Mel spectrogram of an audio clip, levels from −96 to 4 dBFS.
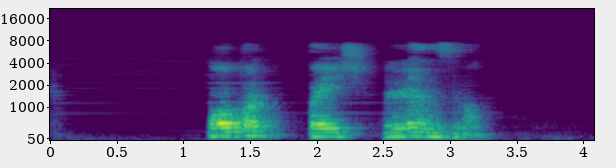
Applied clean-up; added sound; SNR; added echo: neural mask model DeepFilterNet 3.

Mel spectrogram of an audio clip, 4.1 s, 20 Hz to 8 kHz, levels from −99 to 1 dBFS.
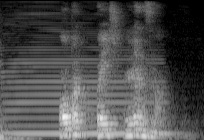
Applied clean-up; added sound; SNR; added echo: none; Bowed string instrument; 14 dB; reverberation time 0.6 s.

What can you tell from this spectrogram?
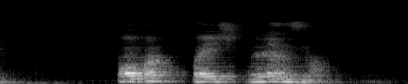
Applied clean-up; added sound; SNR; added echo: neural separator model SepFormer DNS4.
